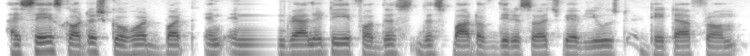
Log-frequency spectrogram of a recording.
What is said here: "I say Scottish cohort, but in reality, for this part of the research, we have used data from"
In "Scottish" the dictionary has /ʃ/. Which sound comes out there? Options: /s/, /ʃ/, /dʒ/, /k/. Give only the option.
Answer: /ʃ/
